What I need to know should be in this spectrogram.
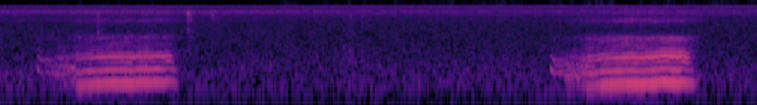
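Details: Siamese cat snoring in sleep like an old man: two slow, drawn-out snoring breaths, each with a buzzing nasal tone, separated by quiet pauses; snoring.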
